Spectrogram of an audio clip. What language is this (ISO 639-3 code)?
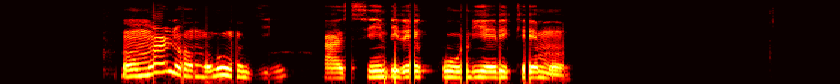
lug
